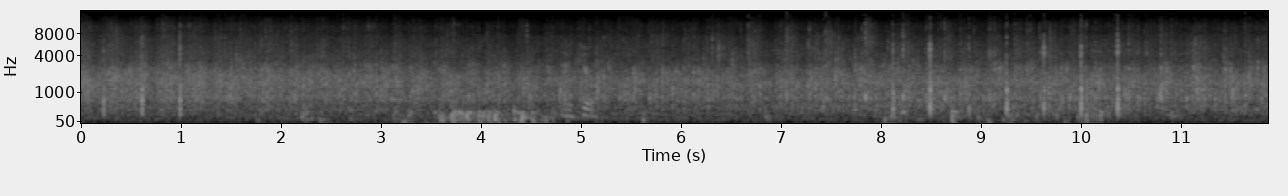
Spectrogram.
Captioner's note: applause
